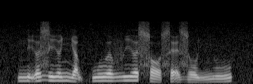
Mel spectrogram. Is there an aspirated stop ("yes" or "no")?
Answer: no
